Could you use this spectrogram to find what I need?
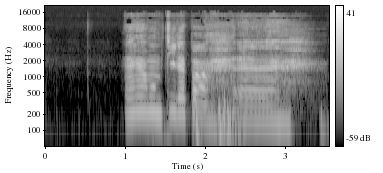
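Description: A car radio plays through the car speakers.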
